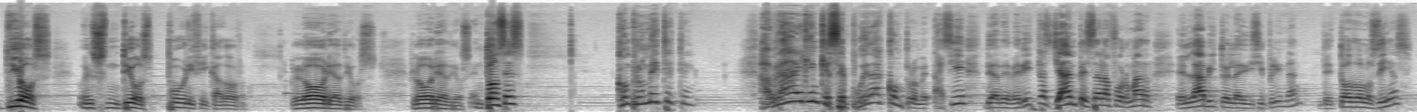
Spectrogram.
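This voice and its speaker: A man with a Mexican accent, a pastor preaching a sermon in a chatty way, repeating words and asking questions, then swelling into loud, drawn-out prayer. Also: medium pitch, animated, faint music behind. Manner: conversational, repeats words, asks the congregation.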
